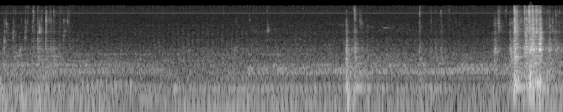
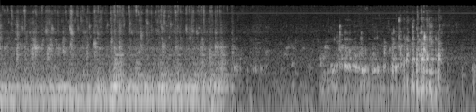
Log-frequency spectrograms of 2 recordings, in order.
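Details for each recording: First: Motorhome tap gurgling and spitting in uneven bursts as the pump draws air in, suspected hole in the tank-to-pump pipe or pump inlet filter. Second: Motorhome water system after resealing the pump filter's O-ring with gasket goo to stop air being sucked in: small pump hums steadily, tap flows smoothly with no spluttering; the filter was the cause.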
